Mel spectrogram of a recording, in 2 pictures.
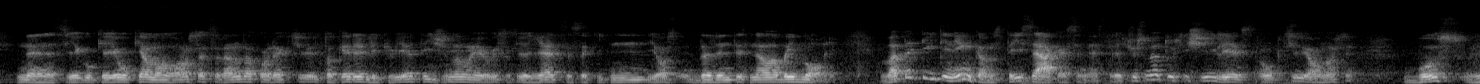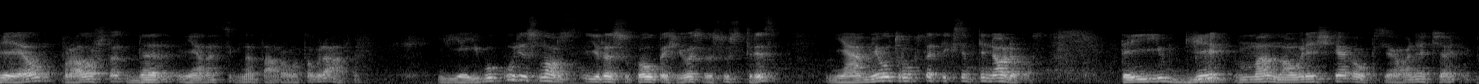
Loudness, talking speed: -27 LUFS, 115 wpm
